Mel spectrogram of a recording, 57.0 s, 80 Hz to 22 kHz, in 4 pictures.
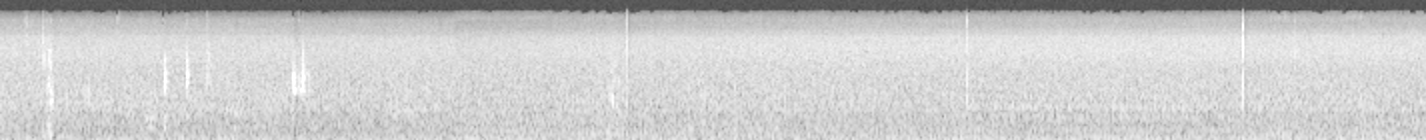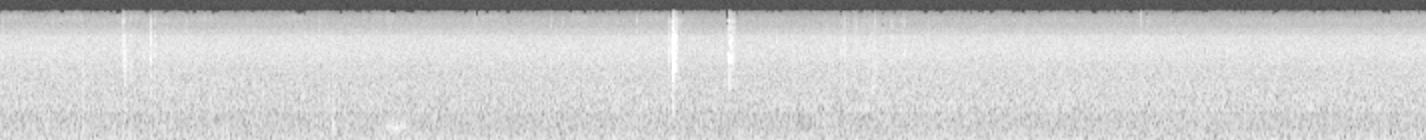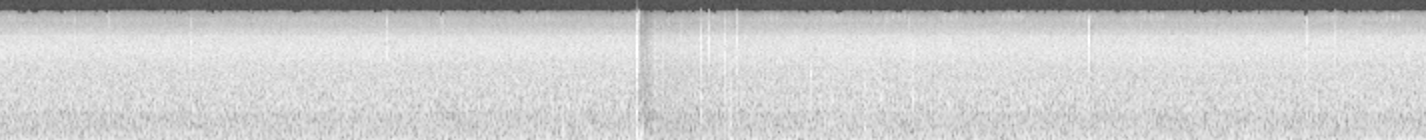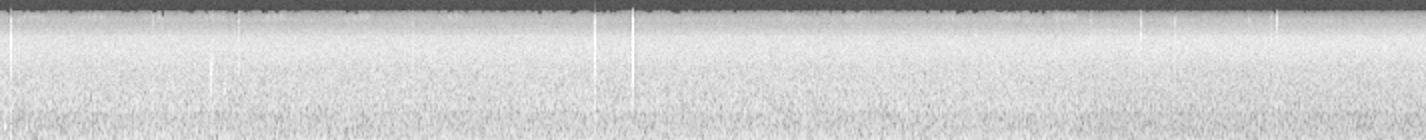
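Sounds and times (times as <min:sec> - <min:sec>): steady rushing noise: 0:00.0 - 0:57.0
campfire wood snapping: 0:00.3 - 0:02.3, 0:02.9 - 0:03.2, 0:14.8 - 0:16.6, 0:17.2 - 0:24.1, 0:31.8 - 0:47.4.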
